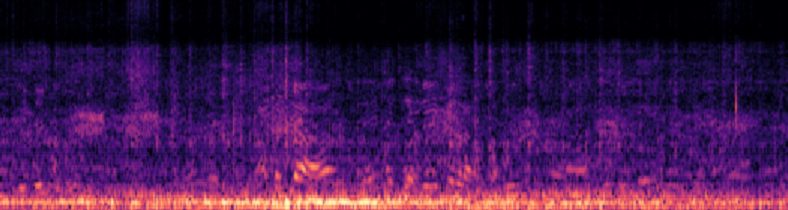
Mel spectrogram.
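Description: An engine running steadily close by, growing louder for the first couple of seconds and then easing slightly, with people talking in the background.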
